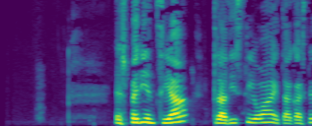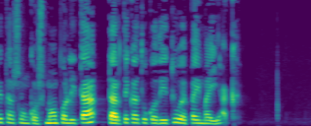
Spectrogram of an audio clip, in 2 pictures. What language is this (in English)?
Basque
